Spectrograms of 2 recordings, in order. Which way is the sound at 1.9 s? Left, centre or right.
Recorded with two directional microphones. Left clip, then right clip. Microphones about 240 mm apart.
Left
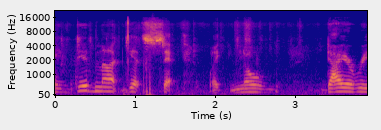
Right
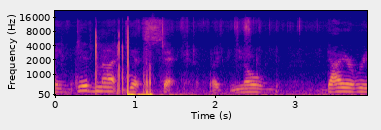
Left.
